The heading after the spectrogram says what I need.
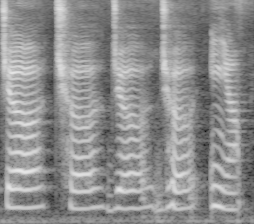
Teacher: जो च वर्ग के द्वारा बोला जाता है उसे हम तालव्य कहते हैं, क्योंकि ये तालु के द्वारा बोला जाता है।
